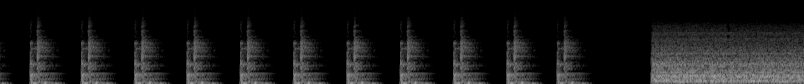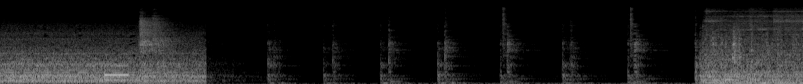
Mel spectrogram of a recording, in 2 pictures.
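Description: Footsteps clank steadily on metal stairs.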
